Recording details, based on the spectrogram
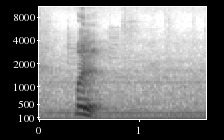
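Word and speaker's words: قُلْ: Qul.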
